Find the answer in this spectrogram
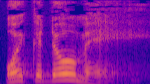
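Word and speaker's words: Oikodome (οἰκοδομή): Secondly, it's described by oikodome. O-I-K-O-D-O-M, long E. Oikodome.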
